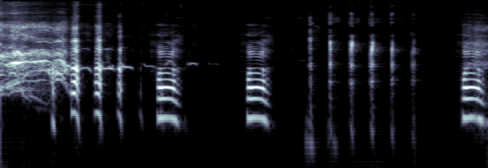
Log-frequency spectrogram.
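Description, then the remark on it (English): A man's voice makes a string of nasal, honking noises, some long and sustained, others in quick staccato bursts with pauses between, imitating a honk. “Oh, actually, it's just him making a weird noise.”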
